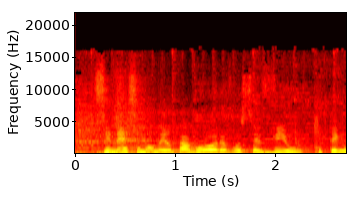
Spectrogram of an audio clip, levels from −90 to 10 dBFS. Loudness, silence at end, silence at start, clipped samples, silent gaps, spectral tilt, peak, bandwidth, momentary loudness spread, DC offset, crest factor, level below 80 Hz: -21 LUFS; 0 s; 0 s; under 0.1%; none; -5.5 dB/octave; -4 dBFS; 17 kHz; 6 LU; under 0.1%; 16 dB; -38 dBFS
